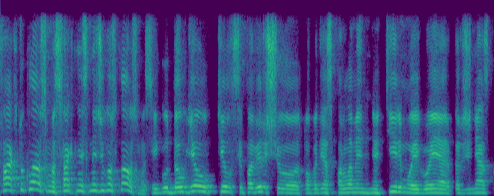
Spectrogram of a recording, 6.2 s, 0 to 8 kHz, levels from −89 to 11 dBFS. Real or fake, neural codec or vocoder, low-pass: real; none; 7.2 kHz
